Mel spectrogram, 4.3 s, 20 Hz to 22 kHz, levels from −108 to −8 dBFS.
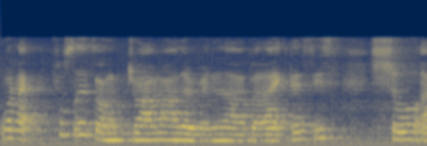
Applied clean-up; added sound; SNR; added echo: none; Engine; 19 dB; reverberation time 1.4 s.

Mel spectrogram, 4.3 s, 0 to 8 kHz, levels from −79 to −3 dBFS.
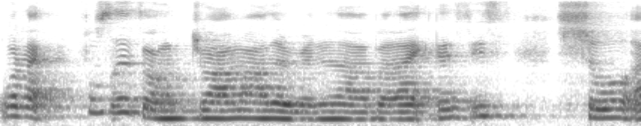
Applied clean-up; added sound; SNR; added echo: neural separator model SepFormer DNS4.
